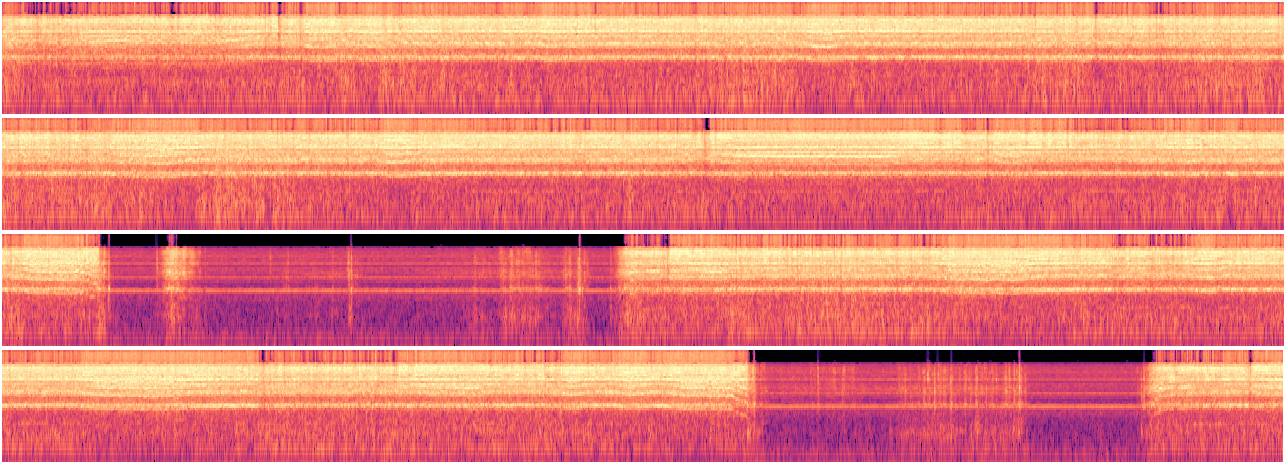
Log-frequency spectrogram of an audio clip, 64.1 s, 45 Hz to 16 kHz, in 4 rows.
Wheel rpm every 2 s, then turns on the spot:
170, 190, 220, 230, 230, 230, 230, 230, 220, 230, 230, 230, 220, 220, 230, 230, 140, 0, 10, 20, 190, 230, 220, 230, 230, 220, 230, 220, 160, 10, 10, 130.
38-40 58-62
